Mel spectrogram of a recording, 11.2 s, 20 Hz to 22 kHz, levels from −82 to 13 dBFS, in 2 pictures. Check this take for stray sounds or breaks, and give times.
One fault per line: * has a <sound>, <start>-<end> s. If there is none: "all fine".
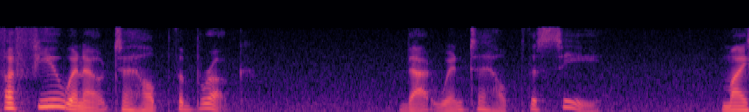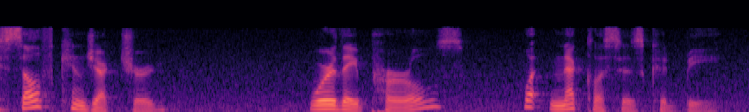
all fine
